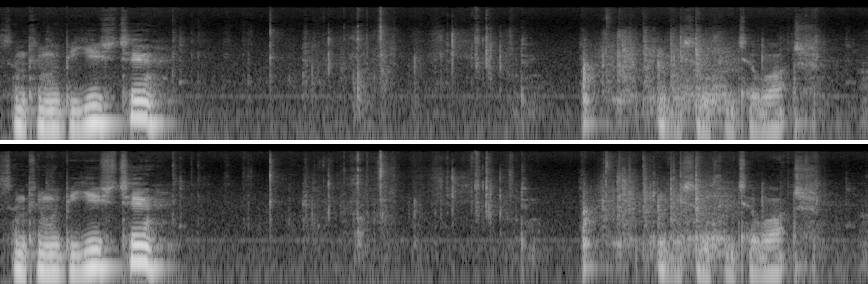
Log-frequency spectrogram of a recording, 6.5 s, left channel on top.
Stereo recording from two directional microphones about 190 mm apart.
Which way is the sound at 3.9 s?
30° right (ahead or behind).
